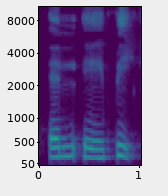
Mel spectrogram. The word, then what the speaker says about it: LAB: Yes, yeah, it is lactobacillus or LAB, lab. It is called shortly pronounced as lab.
